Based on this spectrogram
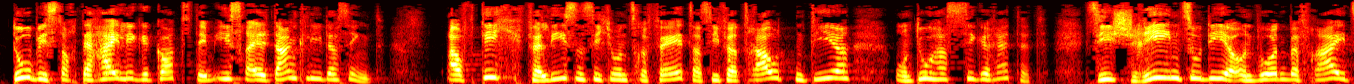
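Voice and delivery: loud, high, pleading recitation of the lament; impassioned psalm reading. Acted. Preacher reading Psalm 22 to the congregation, loud and pleading. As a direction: cry the psalm out to God, then let it sink. Reads Psalm 22 aloud with feeling.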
